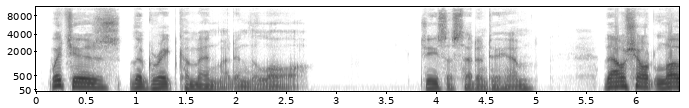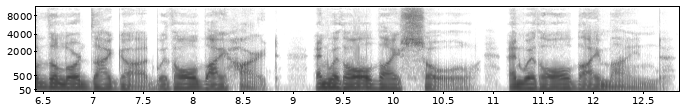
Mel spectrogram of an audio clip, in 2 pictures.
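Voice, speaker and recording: A man giving a solemn, measured, non-dramatized reading of scripture from the Bible. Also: low-pitched, warm tone, no echo, clean studio sound. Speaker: Bible reader.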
